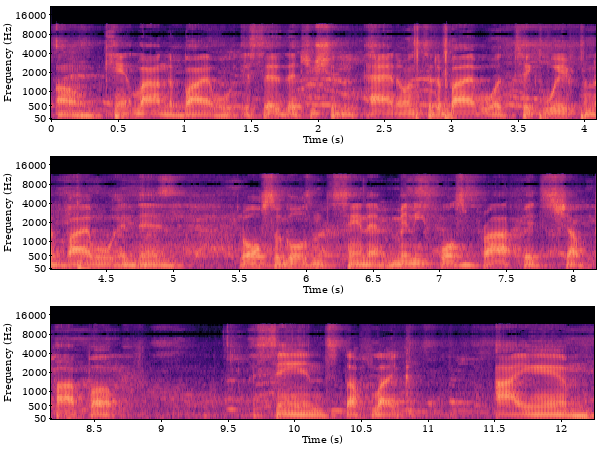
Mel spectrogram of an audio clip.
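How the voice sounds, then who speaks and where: Amid noticeable background noise and audible room echo, a man speaks at a very deep, low pitch with very even loudness and ordinary pitch variation. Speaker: streamer talking to viewers. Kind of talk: casual monologue. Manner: fast.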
